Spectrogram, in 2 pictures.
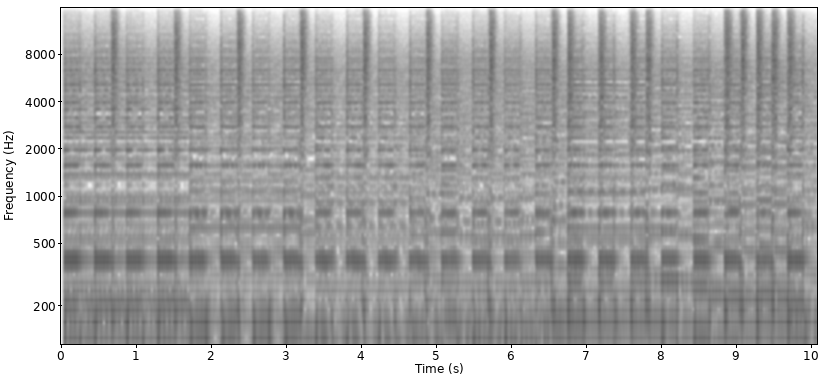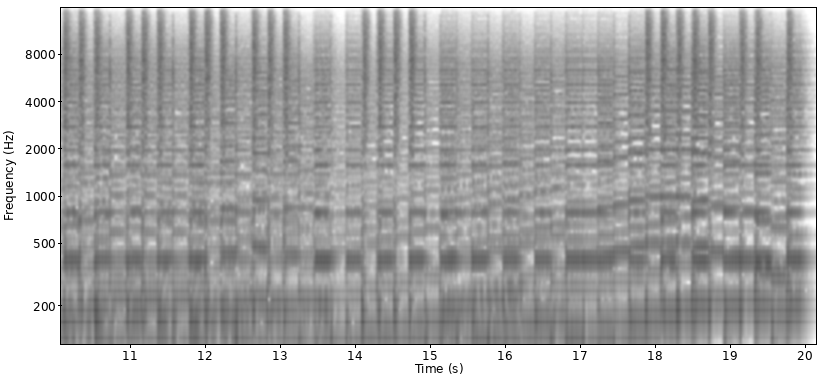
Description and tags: random boss fight music
bossfight, free, le-hehe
